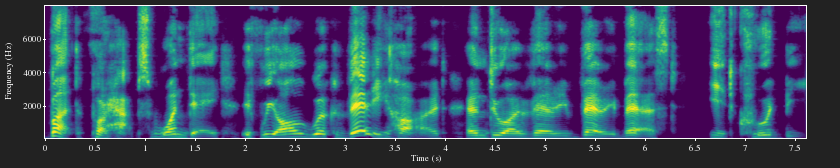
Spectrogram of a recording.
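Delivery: put-on measured, Pepe Le Pew style French accent. Agent Terex answering Phasma about the Empire, French accent. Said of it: "that is the voice".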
